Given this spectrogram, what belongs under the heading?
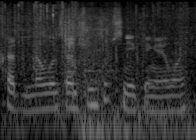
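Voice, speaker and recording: A woman's voice: fairly low pitch, fairly even intonation, quick pace, heavy background noise. A woman livestreaming a video game, chatting casually with playful, reactive remarks. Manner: playful, reactive, muttering to exclaiming. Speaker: live streamer playing a video game.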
